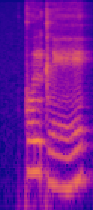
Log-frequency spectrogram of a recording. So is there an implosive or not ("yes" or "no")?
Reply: no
